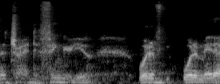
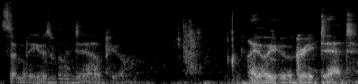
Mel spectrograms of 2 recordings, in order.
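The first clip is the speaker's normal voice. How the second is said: soft, rasping, mysterious voice; 6 dB quieter than usual. Voicing a figure that speaks to Voltron from the gloom, in a raspy voice. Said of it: "a raspy voice speaks to you from the gloom".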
